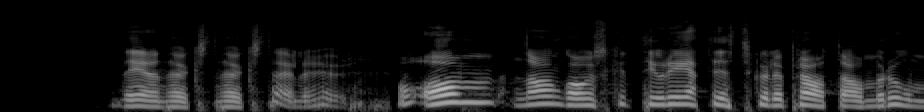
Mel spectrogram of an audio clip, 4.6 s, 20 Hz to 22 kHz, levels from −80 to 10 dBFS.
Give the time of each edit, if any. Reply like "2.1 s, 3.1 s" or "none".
1.1 s, 1.9 s, 2.5 s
